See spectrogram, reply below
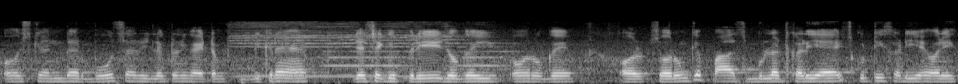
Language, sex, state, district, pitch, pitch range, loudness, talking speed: Hindi, male, Rajasthan, Bikaner, 140 Hz, 135-140 Hz, -16 LUFS, 190 wpm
